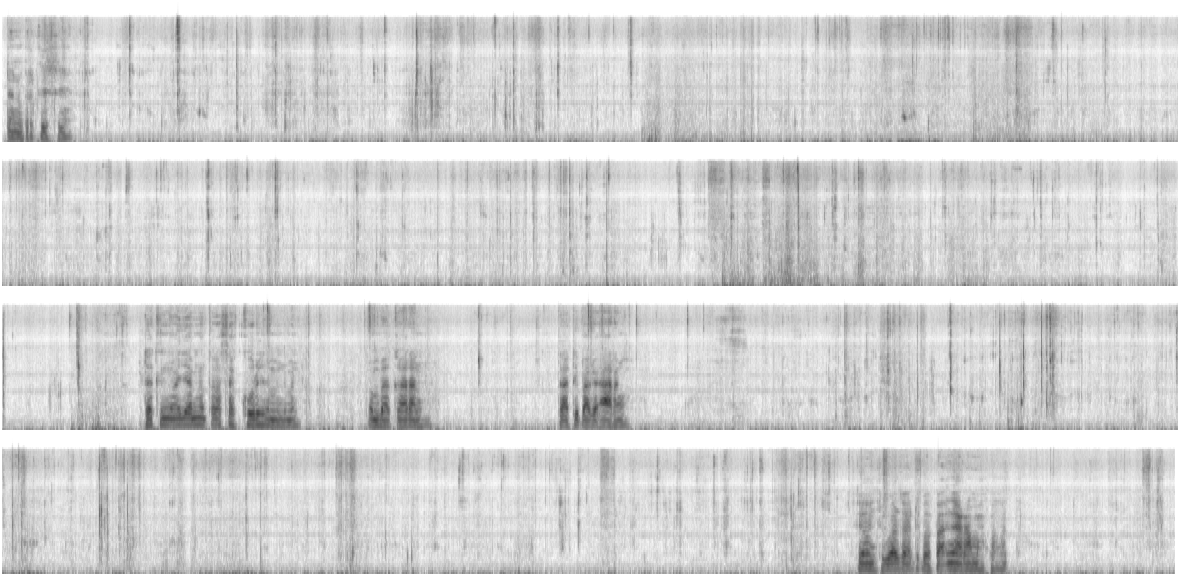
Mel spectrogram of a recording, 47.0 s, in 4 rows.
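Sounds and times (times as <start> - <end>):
person chewing food: 0.0 - 47.0
steady low hum: 0.0 - 47.0
skewer and wrapper rustles: 0.5 - 23.7.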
